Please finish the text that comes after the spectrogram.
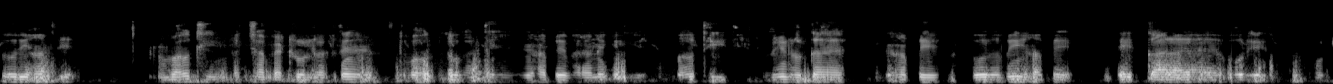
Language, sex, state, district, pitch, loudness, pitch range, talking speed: Hindi, male, Bihar, Araria, 115 Hz, -20 LUFS, 110-120 Hz, 160 wpm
